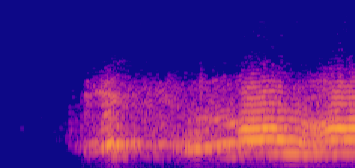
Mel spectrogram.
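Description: Quran recitation by a man: after silence his voice begins about half a second in, then slides upward into a long, held chanted note. The recording is old and narrow in sound, with little above the middle range.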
